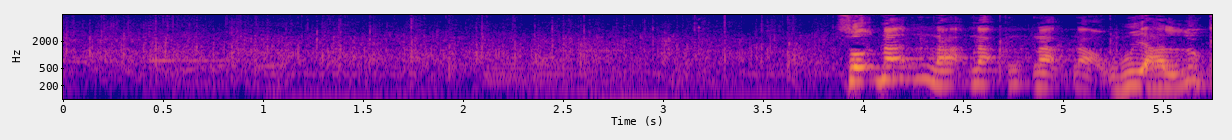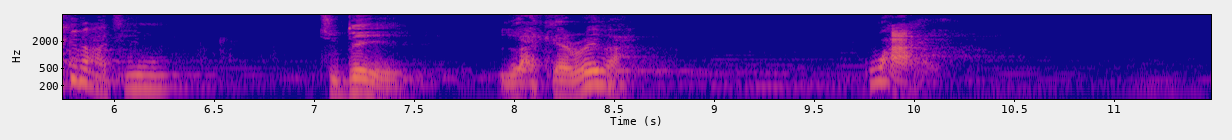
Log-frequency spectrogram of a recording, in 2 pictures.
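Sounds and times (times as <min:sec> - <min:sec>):
audience clapping: 0:00.0 - 0:06.7
speech: 0:03.9 - 0:06.4, 0:07.0 - 0:08.7, 0:09.8 - 0:10.2.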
